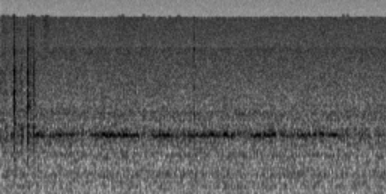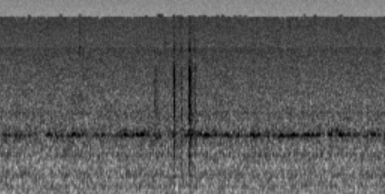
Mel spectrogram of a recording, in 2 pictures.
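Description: Near silence: room tone with a faint steady high-pitched whine, and a few faint clicks of handling, once near the start and a couple of times about two-thirds of the way through.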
